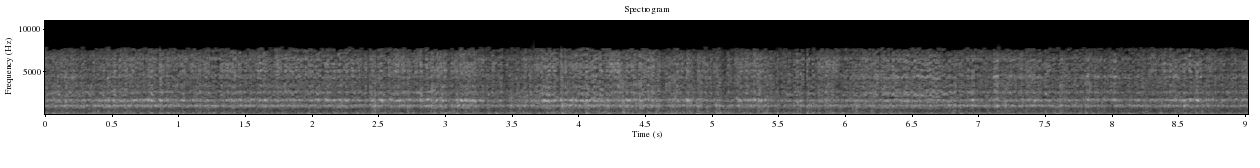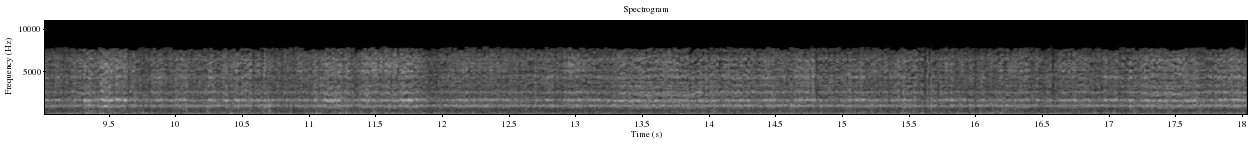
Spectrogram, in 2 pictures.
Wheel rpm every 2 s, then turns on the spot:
230, 230, 230, 220, 230, 230, 230, 230, 230.
none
